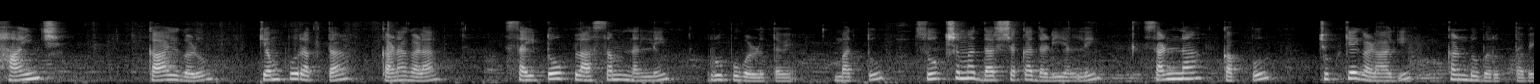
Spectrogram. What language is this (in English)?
Kannada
